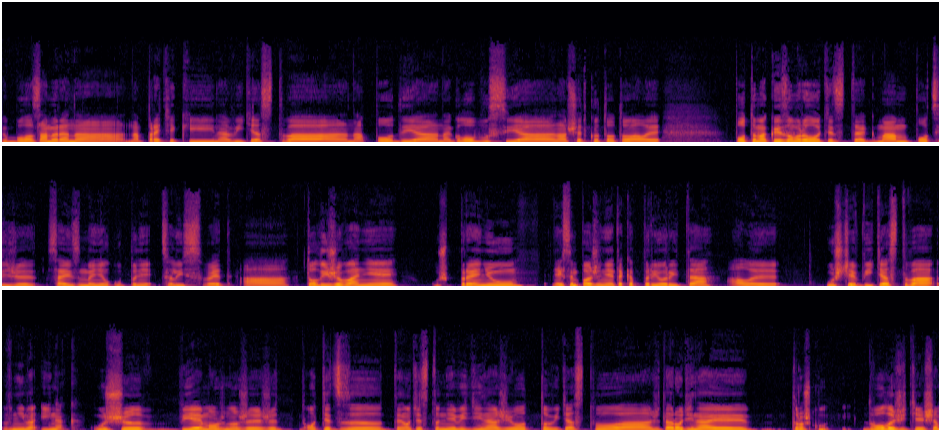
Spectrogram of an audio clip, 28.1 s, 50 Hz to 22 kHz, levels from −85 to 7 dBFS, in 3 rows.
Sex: male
